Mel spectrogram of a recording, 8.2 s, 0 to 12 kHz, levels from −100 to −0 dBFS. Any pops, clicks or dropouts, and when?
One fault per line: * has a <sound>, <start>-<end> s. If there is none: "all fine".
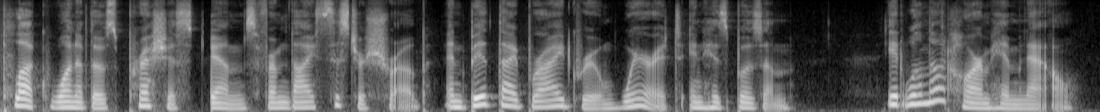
* has a dropout, 1.5-1.6 s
